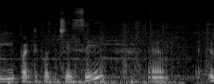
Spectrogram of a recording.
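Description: Speech only: a voice speaking in short, quieter fragments.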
